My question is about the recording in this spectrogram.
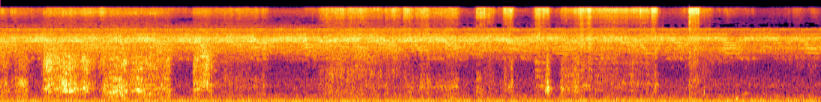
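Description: Garden hose spray nozzle hissing as water strikes an ATV for the first few seconds, then stopping, over a steady insect chorus. A few short knocks follow later on.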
